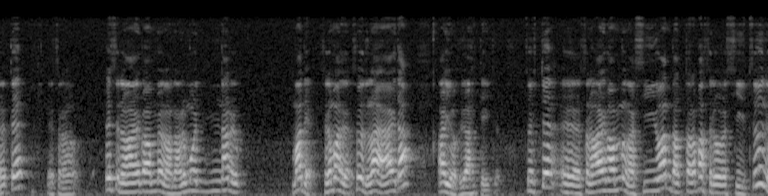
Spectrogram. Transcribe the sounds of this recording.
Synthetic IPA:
et̪e̞ | esono | esɨnoaibãmːeɡanaɾɯmo̞ɲʲɲinaɾɯ̟ | mad̪e̞so̞ɾe̞mad̪e̞sononaiaid̪aː | io̞ɸɯ̟aɕi̥t̪e̞ikɯ̟ | so̞ɕi̥t̪e̞ːso̞noaibãmːeɡaɕiːβãnd̪at̪ːaɾabaso̞ɾe̞oɕiːt͡sɨːni

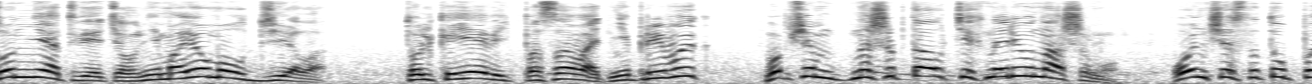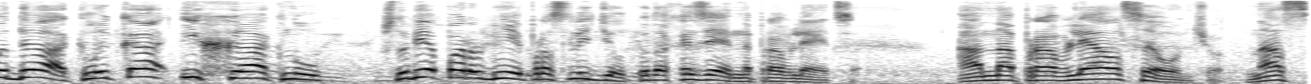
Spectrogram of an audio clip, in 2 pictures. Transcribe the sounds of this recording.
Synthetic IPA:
o̞nnʲɪɐt̪vʲetʲɪlˠnʲɪmɐjo̞molˠdʲe̞lˠə̰ | t̪o̞lʲkəjavʲɪt̚ʲpəsɐvat̚ʲnʲɪpɾʲɪvɨk | vo̞pɕːɪmnəʂɨpt̪alˠtʲɪxnɐɾʲunaʂɨmʊ̰ | o̞nt͡ɕɪst̪ɐt̪upəd̪ɨaklˠɨkaixaknʊlˠ | ʂt̪o̞bjapaɾʊdʲnʲejpɾəsʲlʲɪdʲilˠkʊd̪axɐzʲæjɪnːəpɾɐvlʲæ̰jɪ̰t̪sə̥ | ɐnəpɾɐvlʲalˠsʲəo̞̰nt͡ɕo̰tnas

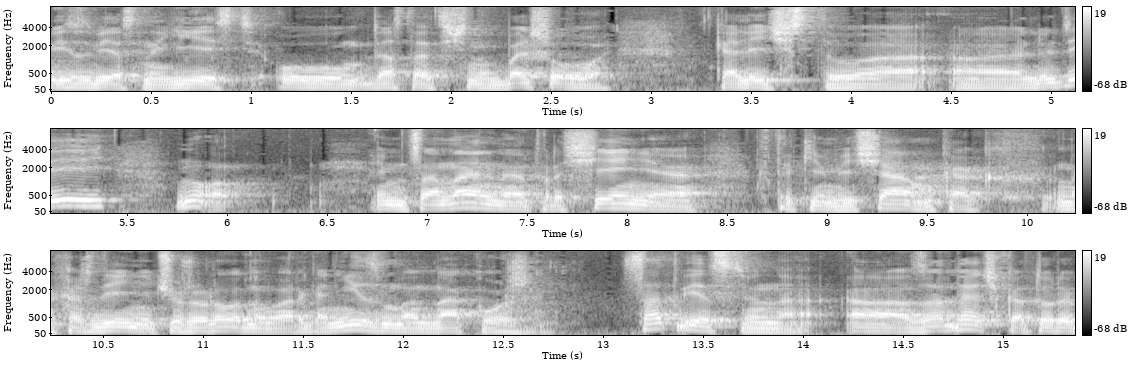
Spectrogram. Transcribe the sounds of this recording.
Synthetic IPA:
ɪzvʲe̞snəjesʲtʲud̪ɐst̪at̪ə̥t͡ɕnəbɐlʲʂo̞və | kɐlʲit͡ɕɪ̥st̪və | lʲʊdʲejno̰ | ɪmət̪sɨɐnalʲnəjəɐt̪vɾɐɕːenʲɪjəkt̪ɐkʲimvʲɪɕːamkaknəxɐʐdʲenʲɪjət͡ɕʊʐɨɾo̞d̪nəvəɐrɡɐnʲizmənɐko̞ʐɨ | sɐːt̪vʲe̞t̪st̪vʲɪnːə̰zɐd̪at͡ɕɪ̥kɐt̪o̞ɾə

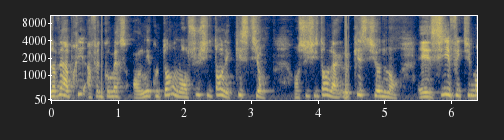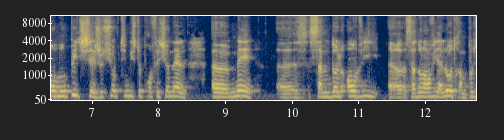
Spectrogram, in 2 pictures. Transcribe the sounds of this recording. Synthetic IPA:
zavɛapχiafɛʁd̪əkɔmɛʁsɑ̃nekut̪ɑ̃uɑ̃sysit̪ɑ̃lekʲɛst̪jɔ̃ | ɑ̃sysit̪ɑ̃laləkʲɛst̪jɔnmɑ̃esiefɛk̚t̪ivmɑ̃mɔ̃pit͡ʃsɛʒəsɥiɔp̚t̪imist̪əpχɔfɛsjɔnɛlømɛ | øsaməd̪ɔnɑ̃visad̪ɔnɑ̃vialot̪χaməpoz

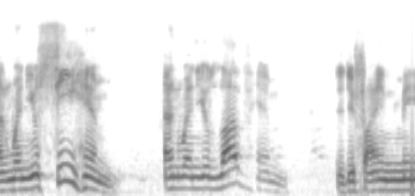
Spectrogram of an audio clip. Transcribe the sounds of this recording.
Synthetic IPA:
ɨ̃nwɛ̃njɨsiɪ̃m | ɨ̃nwɛ̃njɨlʌv̥hɪ̃m | d̥ɨd͡ʒɨfãɪ̃nmi

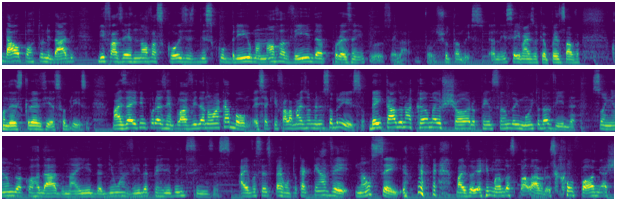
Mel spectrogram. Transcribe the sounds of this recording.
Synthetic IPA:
d̪aopoɾt̪unid̪ad̪ɪd̪ɪfazeɾnɔvɐskojzɐsd̪ɪskubɾiɾũmɐnɔvɐvid̪ɐpoɾezẽmplʊ̰sḛjla̰ | t̪o̰ʃut̪ɐ̃nd̪ʊ̰ḭsʊ̥ḛwnẽj̃sejmajzʊkɪewpẽsavɐkwɐ̃nd̪ʊewiskɾeviɐsobɾɪisʊ̥mɐjzait̪ẽj̃poɾezẽmplʊɐvid̪ɐnɐ̃w̃akaboesɪakifalɐmajzomẽnʊsːobɾɪisʊd̪ejt̪ad̪ʊnɐkɐ̃mɐewʃɔɾʊpẽsɐ̃nd̪ʊẽj̃mũj̃t̪ʊd̪ɐvid̪ɐ | sõɲɐ̃nd̪ʊakɔɾd̪ad̪ʊnɐid̪ɐd̪ɪũmɐvid̪ɐpeɾd̪id̪ɐẽj̃sĩzɐsa̰ivosespeɾɡũt̪ɐ̃kɛkɪt̪ẽj̃avenɐ̃w̃sej | mɐzewiaɦimɐ̃nd̪ʊɐspalavɾɐ̰skʰõfɔɾmɪaʃ

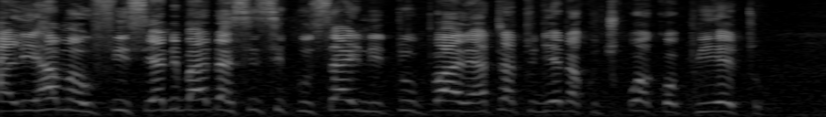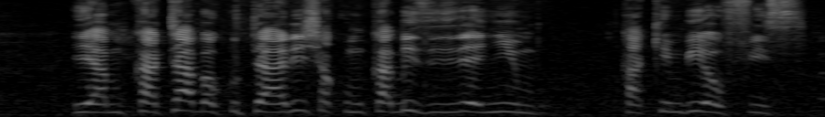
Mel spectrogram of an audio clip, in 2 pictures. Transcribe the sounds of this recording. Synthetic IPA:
aliɦamaɔfisijaniɓaːɗajasisikusainitupalɛhatatuʄaɛndakut͡ʃu̥kuakɔpijɛtu | jam̩kataɓakutajaɾiʃakum̩kaɓizizilɛɲimbɔ | kakimbiaɔfisi̥

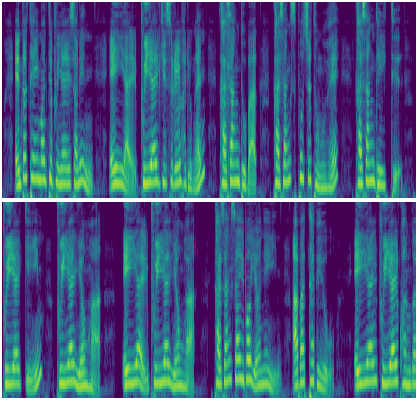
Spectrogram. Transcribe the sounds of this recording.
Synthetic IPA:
e̞ntʰʌtʰeinmʌntʰɯpuɲaesʰʌnɯn | e̞ia̰ɭpuiaɭkisʰuɾɯɭɸwaɾjoŋɦan | kasʰaŋtoba̰k̚ | k͈ːasʰaŋsʰɯ̥pʰot͡ɕʰɯtoŋuɦe̞ | kasʰaŋde̞itʰɯ̰ | puiaɭk͈e̞im | puiaɭjʌŋwa̰ | e̞iaɭpuiaɭjʌŋɦwa̰ | kasʰaŋs͈aibʌjʌne̞in | abatʰabe̞ṵ | e̞iaɭpuiaɭkwanɡwa

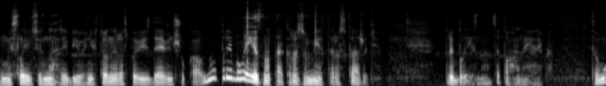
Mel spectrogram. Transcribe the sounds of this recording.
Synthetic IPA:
mɪslˠɪwt͡sʲiwnɐɦɾɪbʲiwnʲixt̪ɔnɛɾɔspɔʋʲizʲd̪ɛʋʲinʃʊkɑwnupɾɪblˠɪznɔt̪ɑkɾɔzʊmʲijet̪ɛɾɔskɑʒʊtʲ | pɾɪblˠɪ̰znɔt̪sɛpɔɦɑnɪjɦɾɪb | t̪ɔmu

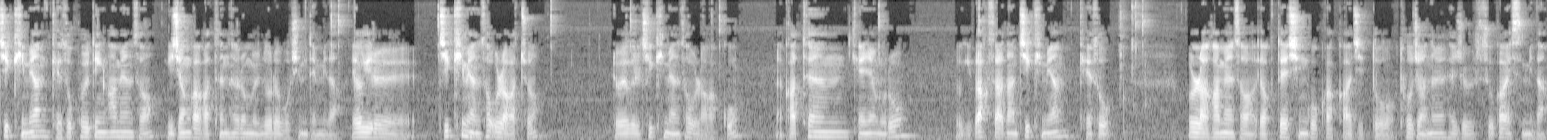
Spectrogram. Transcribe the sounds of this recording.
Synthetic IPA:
t͡ɕ͈ikʰimjʌnke̞sʰok̚ʰoɭdiŋɦamjʌnsʰʌid͡ʑʌnɡwaɡatʰɯnɦɯɾɯmɯɭnoɾʌboɕʰimdwe̞mɲidajʌɡiɾɯɭ | t͡ɕikʰimjʌnsʰʌoɭːaɣat̚t͡ɕ͈o | jʌjʌɡiɾɯɭt͡ɕikʰimjʌnsʰʌoɭːaɡat̚k͈o | ḛkatʰɯnke̞ɲʌmɯɾo | jʌɡip͈ak̚s͈adant͡ɕikʰimjʌnke̞sʰok̚ | oɭːaɡamjʌnsʰʌjʔʌk̚t͈e̞ɕʰinɡok͈ak͈ad͡ʑit͈otod͡ʑʌnɯɭɦe̞d͡ʑuɭs͈uɡais͈ɯmɲida

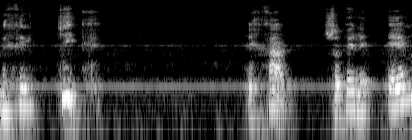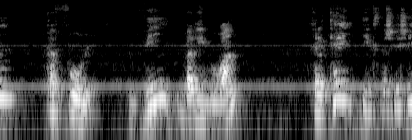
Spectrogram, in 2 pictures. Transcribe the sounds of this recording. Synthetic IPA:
meχel | kik | ʔeχad | ʃaveleem | kaful | vibaʁibua | χelkejiksbeʃliʃi

